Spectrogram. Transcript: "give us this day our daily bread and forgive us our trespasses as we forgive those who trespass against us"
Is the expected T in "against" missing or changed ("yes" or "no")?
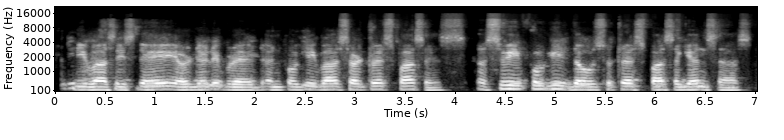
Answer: no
